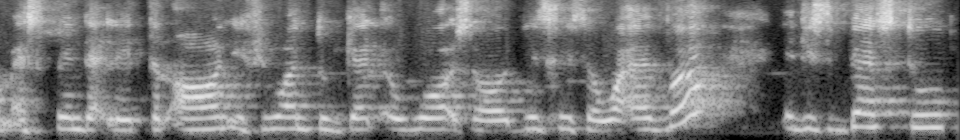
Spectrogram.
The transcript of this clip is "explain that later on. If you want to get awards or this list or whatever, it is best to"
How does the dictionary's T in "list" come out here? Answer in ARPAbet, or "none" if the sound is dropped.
none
